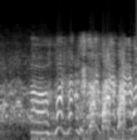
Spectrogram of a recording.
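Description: People laughing hard, the laughter turning loud about half a second in and running on in quick, wavering bursts.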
